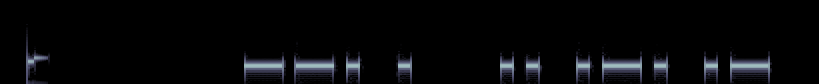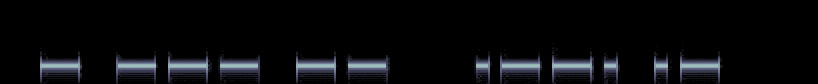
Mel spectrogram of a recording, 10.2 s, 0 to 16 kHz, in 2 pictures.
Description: Morse code, heard as a keyed tone, about 15 wpm, 700 Hz. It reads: GE IRA TOM PA
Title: K1USN SST QSO Practice - 15wpm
